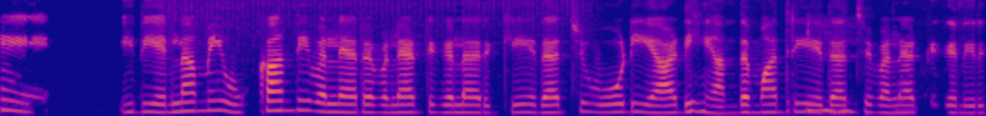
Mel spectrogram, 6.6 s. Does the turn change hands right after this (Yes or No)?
No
